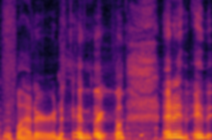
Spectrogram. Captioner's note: laughing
